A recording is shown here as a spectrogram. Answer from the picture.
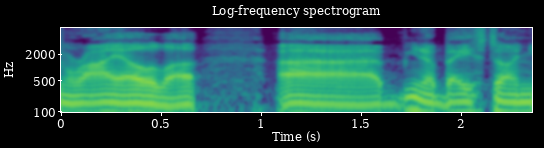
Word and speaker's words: Raiola: I am now saying raiola uh you know based on your uh admonition so I'm going to say raiola that's what you say it's supposed to be how it's supposed to be pronounced so Robinson riled a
